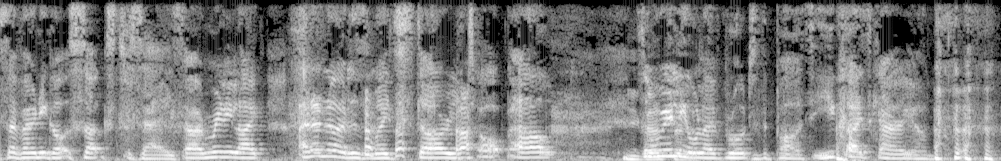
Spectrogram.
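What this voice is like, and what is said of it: Hoarse, nearly lost voice. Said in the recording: “I've lost my voice.”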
